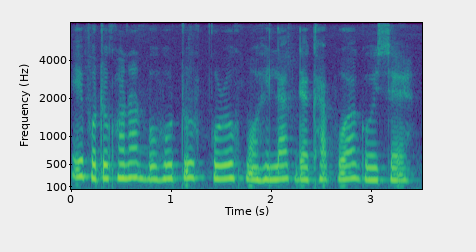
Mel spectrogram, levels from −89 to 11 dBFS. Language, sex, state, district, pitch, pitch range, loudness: Assamese, female, Assam, Sonitpur, 240 Hz, 225-250 Hz, -14 LUFS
